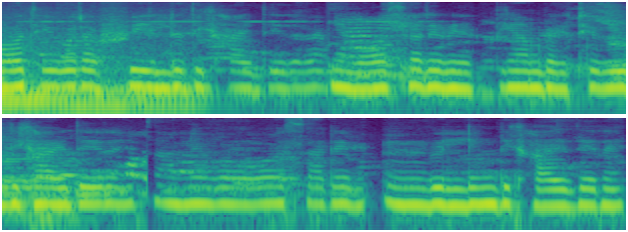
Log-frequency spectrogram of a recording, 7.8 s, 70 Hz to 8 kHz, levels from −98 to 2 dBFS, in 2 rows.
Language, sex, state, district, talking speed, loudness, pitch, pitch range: Hindi, female, Andhra Pradesh, Chittoor, 200 wpm, -17 LUFS, 210 Hz, 200-215 Hz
